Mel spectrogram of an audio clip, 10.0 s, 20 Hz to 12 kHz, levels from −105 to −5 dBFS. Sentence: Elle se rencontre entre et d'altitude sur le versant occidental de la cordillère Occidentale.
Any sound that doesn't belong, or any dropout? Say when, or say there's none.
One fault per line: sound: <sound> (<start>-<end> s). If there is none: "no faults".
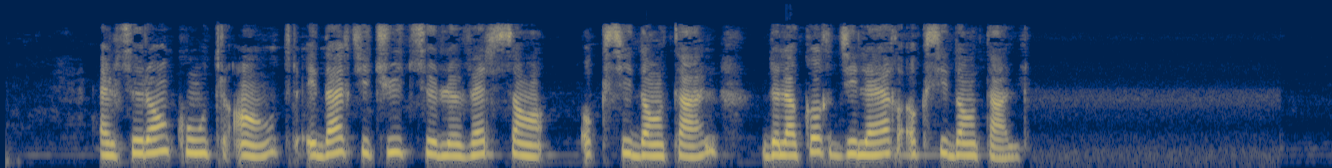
no faults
